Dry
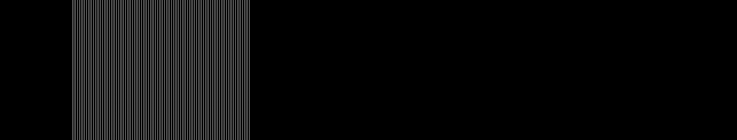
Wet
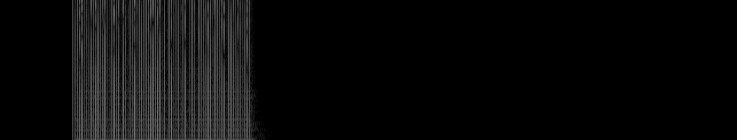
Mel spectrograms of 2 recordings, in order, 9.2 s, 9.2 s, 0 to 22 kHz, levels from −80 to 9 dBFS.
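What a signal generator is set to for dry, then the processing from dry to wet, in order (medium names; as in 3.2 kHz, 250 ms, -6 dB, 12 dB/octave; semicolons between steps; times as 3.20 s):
pulse train 34.9 per s, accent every 0, -2.5 dBFS 2.22 s
simulated room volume 670 m³, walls furnished, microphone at 0.43 m; sampling jitter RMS 0.069 ms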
